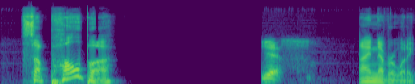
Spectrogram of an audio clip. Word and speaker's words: Sapulpa: And it is pronounced Sapulpa. Sapulpa?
